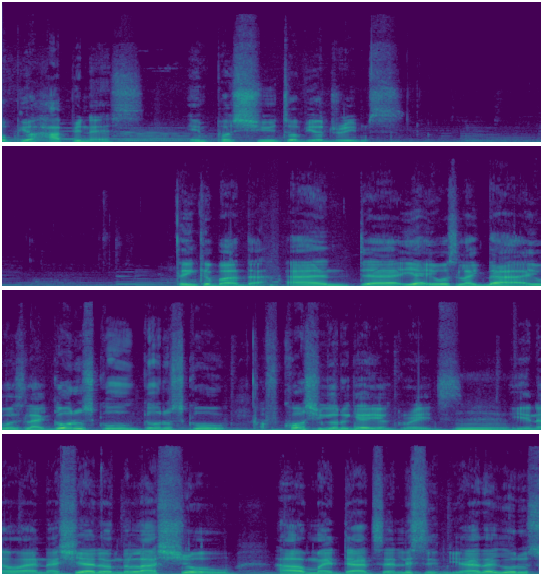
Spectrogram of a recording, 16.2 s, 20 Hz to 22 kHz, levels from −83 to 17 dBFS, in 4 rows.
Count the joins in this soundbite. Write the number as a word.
one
